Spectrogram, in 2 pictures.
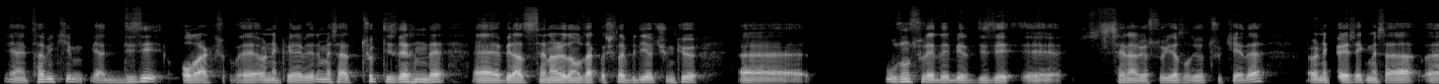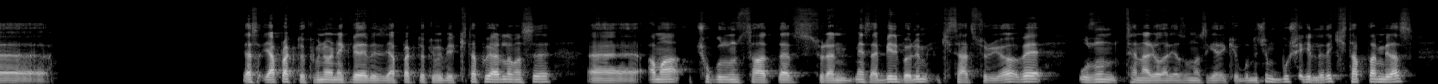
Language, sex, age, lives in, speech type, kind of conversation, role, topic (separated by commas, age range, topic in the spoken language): Turkish, male, 30-34, Bulgaria, conversation, podcast, guest, Bir kitabın dizi ya da filme uyarlanması hakkında ne düşünüyorsun?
